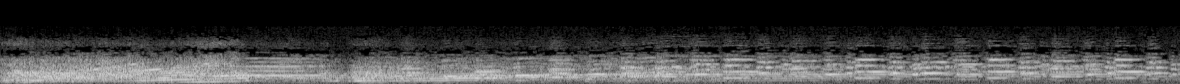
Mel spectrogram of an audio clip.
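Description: A car drives off at speed, its engine revving in a loud, continuous drone whose harmonic pitch climbs at the start and surges again shortly after, then holds steady to the end with no voices.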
